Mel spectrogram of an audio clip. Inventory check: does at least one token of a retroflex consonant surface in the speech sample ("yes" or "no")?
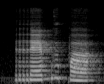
no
